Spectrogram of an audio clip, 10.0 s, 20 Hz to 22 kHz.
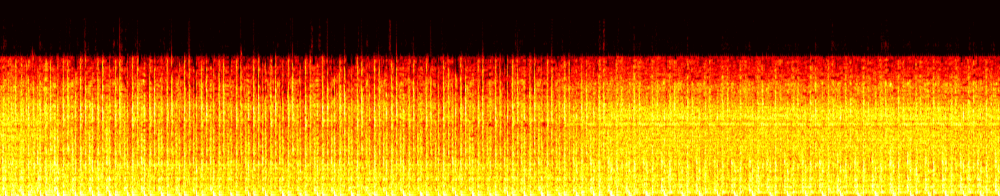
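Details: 1949 Petter A1 air-cooled single-cylinder stationary engine driving a homemade generator; crisp evenly spaced firing beats at steady pace, no knock, running healthy under load.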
